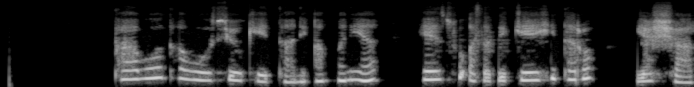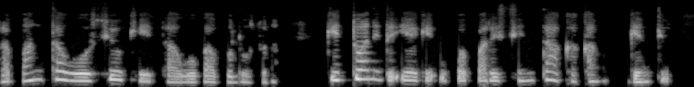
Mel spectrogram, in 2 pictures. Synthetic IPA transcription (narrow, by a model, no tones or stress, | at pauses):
t̪ʰaːbo̞ːt̪ɐwo̞ːsːɪjɔkʰe̞ːt̪ːaːnɪʔɐmːɐnɪja | he̞ːsːʊʔɐsɐt̪ɪke̞ːhɪt̪ɐɾɔ | jɐʃːaːɾɐ̰bɐnt̪ːɐwo̞ːsːɪjɔkʰe̞̰ːt̪ʰːa̰ːwɔ̰ɡaːbɔlo̞̰ːsɔnɐ | ɡ̥ɪt̪ːʊwaːnɪd̪ɛ̰ʔɪjaːɡḛːʔʊb̥ːɐ̰bɐ̰ɾɪsɪnt̪ːaːkːɐkɐm | ɡɛnt̪ːɪ̰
